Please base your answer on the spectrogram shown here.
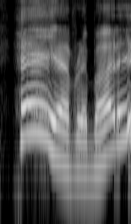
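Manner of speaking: very loud, high-pitched shout. Retelling a movie scene where Doctor Nick greets everyone: Doctor Nick voice. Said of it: "that's his character".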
